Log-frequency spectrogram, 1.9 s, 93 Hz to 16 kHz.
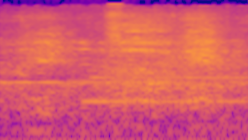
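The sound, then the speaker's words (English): A large crowd cheers at Putin's elaborately staged victory rally in front of the Kremlin after the March 2012 presidential election, a dense, sustained roar of many voices that swells twice, with a steady low hum underneath. “He celebrated with an elaborately staged victory rally in front of the Kremlin.”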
